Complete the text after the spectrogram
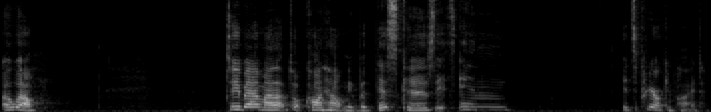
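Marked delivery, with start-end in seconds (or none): none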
